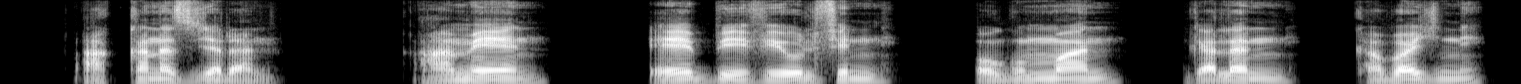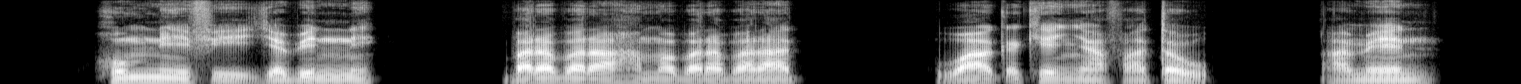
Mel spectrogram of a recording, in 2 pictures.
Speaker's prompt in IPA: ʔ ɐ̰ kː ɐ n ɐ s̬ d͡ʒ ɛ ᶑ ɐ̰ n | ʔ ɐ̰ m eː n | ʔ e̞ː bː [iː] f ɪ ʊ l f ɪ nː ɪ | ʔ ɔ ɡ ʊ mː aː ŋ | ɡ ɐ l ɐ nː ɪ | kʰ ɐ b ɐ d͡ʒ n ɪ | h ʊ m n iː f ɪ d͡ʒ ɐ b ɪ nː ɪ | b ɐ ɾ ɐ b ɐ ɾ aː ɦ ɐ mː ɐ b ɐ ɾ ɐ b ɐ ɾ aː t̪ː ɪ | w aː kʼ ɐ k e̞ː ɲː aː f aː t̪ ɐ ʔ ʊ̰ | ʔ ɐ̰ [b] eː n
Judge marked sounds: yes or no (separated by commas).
yes, no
